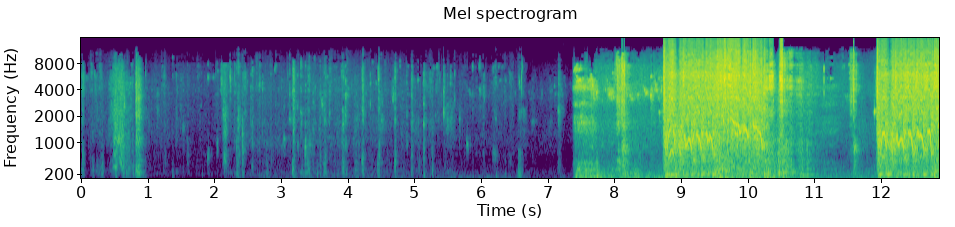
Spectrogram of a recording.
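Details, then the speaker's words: 1975 Harley-Davidson XLH Ironhead Sportster after full rebuild: loud lumpy V-twin start and throaty run with even firing and no knocks; looks good, sounds good, runs great; normal running. "But this is done, and it looks good, sounds good, runs great. Very happy with it."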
